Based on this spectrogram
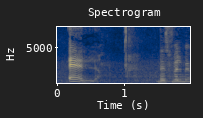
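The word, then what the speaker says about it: elles: So again here the last letter, which is S, will not be pronounced, and now this will be pronounced as L.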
